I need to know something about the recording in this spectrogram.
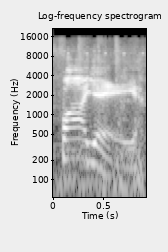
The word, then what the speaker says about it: phage: Oh, oh, oh, just so you know, the bottom one is pronounced Faye. Learn that it's the phage. Hard way. Yes. It's phage.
